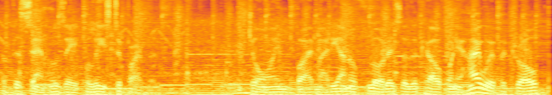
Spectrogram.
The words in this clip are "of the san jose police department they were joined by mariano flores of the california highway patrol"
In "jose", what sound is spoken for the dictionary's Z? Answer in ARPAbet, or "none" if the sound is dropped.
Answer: Z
